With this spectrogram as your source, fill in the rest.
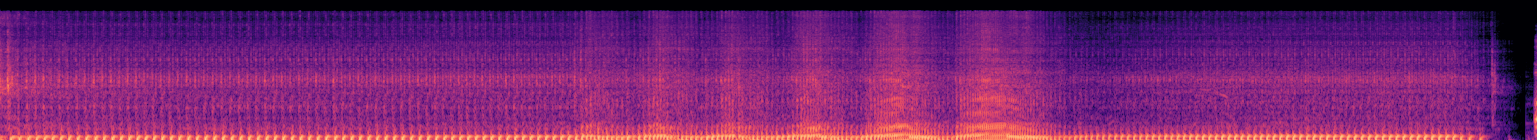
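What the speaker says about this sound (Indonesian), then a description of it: "Oke, boy, jadi ini dia suara knalpotnya." A modified Yamaha NMAX scooter fitted with an aftermarket Burnout exhaust idles with a deep, steady rumble, then blips through several sharp revs in a row before settling back to a loud idle, close up with no talking.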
